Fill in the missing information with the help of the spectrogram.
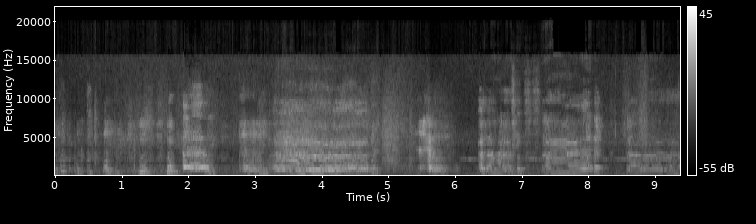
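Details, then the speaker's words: Repeated high-pitched cry bursts with brief pauses, indoors, from a newborn girl born at home after a birth with meconium complications; she is awake and crying often during the first nights. Ordinary newborn crying. "She was awake a lot more than I expected for a newborn. So, every time she cried, I wanted to try and nurse her."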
